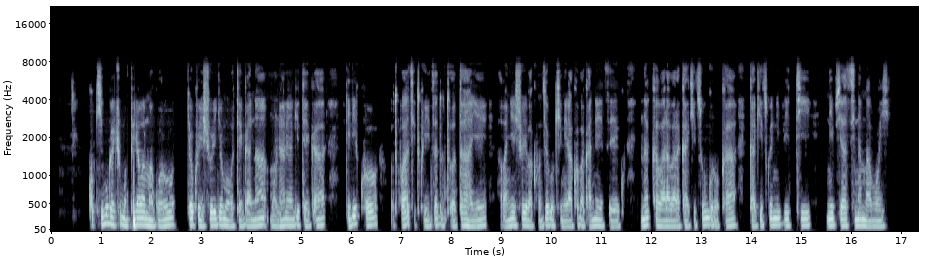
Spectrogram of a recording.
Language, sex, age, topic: Rundi, male, 25-35, education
